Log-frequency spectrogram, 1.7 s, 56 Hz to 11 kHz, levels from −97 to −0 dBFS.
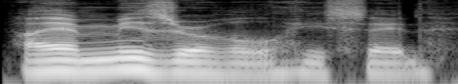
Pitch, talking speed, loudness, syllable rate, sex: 115 Hz, 175 wpm, -16 LUFS, 5.2 syllables/s, male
